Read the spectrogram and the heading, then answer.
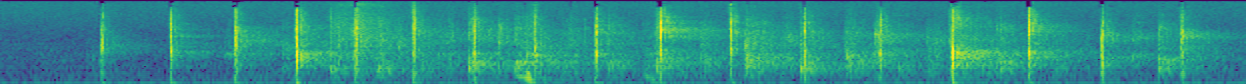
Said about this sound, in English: Good for him. I think we should applaud right now Daitso Chisho Buddha. He never got anything done.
